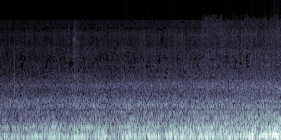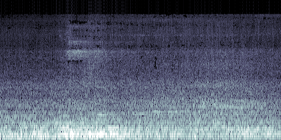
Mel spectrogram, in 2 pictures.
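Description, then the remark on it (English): A train rumbles in at a station, its low, steady roar swelling a little as it approaches, with a horn beeping and a brief high metallic squeal partway through. No voices are heard. “So we're just waiting on the train to come.”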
